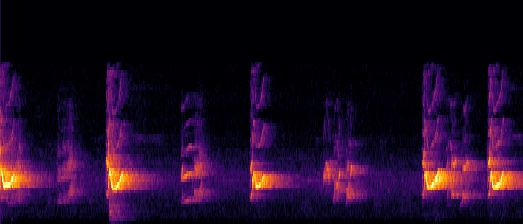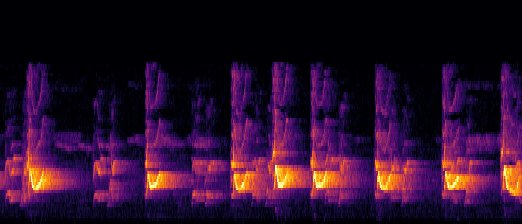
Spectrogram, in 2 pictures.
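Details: Kolibri kelapa, the brown-throated sunbird, calling in a lively gacor manner with wiceh notes. Piercing high chips with short trailing buzzes come in quick irregular bursts, several per second, in a quiet background.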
